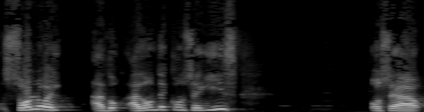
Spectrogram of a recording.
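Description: A man's voice: high-pitched, a little mellow. A man with a Salvadoran Spanish accent hosting a casual financial advice show, enthusiastic and teasing. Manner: enthusiastic, teasing, uses vos. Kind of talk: casual radio advice chat.

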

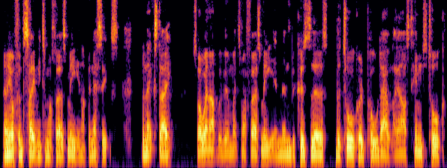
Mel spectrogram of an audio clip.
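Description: A man's voice: deep voice, steady tone, a little fast, mellow, no echo. A man, a podcast guest candidly telling his own story in casual conversation. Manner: candid, self-deprecating storyteller.

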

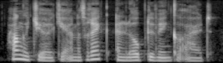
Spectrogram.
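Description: A woman narrating a short story for her podcast in a soft, intimate way, often half-whispered, with a husky voice. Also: low-pitched, a little fast. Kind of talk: scripted narration.

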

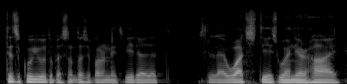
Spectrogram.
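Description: Dark-voiced man in casual podcast chat. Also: on the low side, level tone, smooth, no echo, clean studio sound. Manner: joking, slangy banter. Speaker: podcast co-host.

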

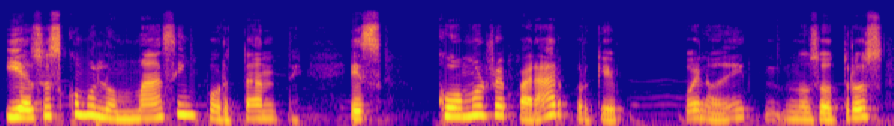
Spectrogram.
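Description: A woman's voice: medium pitch, animated, a little slow. A woman, explaining emotional regulation on a talk show and often tagging her sentences with a question. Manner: frequent tag question "¿verdad?", warm explanatory tone. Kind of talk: casual explanatory chat.

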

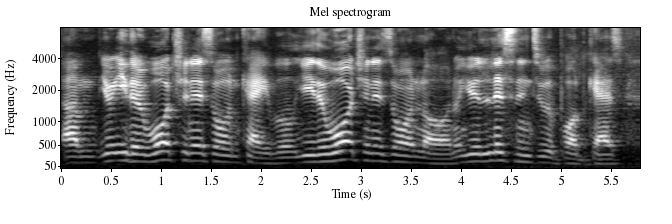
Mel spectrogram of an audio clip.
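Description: A man's voice: medium pitch, expressive, normal speed, a bit bright. A man hosting a casual panel chat, upbeat and rambling with fillers. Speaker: host.

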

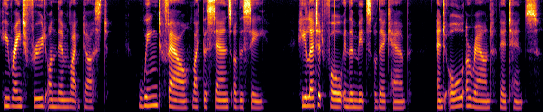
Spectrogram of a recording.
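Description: Smooth-voiced woman reading scripture. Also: fairly low pitch, steady tone, slow pace, darkish tone. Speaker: lector reading scripture at Mass.

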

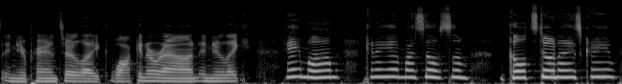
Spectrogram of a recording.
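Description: Smooth-voiced young man in casual chat. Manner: joking, animated storyteller who puts on a squeaky kid voice.

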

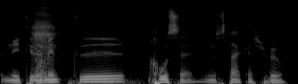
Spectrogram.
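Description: A young Portuguese man with a European accent and a low voice chats easily on a podcast, laughing often. His voice is close and dry, with no room sound. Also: normal speed, creaky, no room sound. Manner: laughs often, relaxed banter. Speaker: podcast co-host. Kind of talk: casual chat.

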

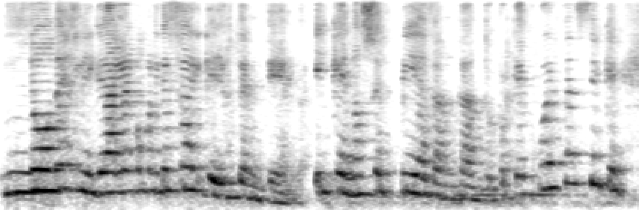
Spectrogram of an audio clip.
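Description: A woman's voice: high-pitched, brisk, slight background noise. A middle-aged woman talking casually about caring for her father, telling stories and acting out what people said. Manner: animated storyteller, acts out quotes of her father and herself. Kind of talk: casual talk sharing caregiving advice. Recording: roomy echo, a little far from the mic.

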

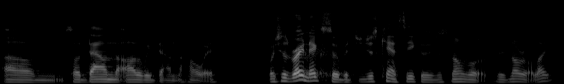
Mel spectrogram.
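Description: A man in a casual chat, excitedly recapping a horror film scene by scene, swearing often and acting out the characters' lines. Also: on the low side, fast. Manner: excitable, profane, acts out scenes. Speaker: film discussion podcast co-host.

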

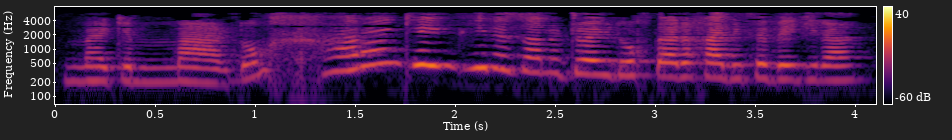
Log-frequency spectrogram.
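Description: A woman voicing a quarrelsome, mocking male clown of folk comic theater in an audiobook, talking loud and sing-song. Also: high-pitched, sing-song, lo-fi sound. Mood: scheming.

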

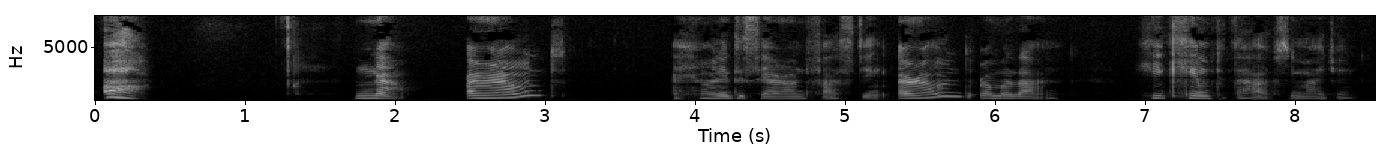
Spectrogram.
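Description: A woman's voice: medium pitch, very animated, normal speed, dry recording. A young woman telling a casual storytime, chatty and dramatic, sounding drowsy and hungover. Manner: chatty, dramatic, acts out quotes. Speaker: storyteller vlogger.

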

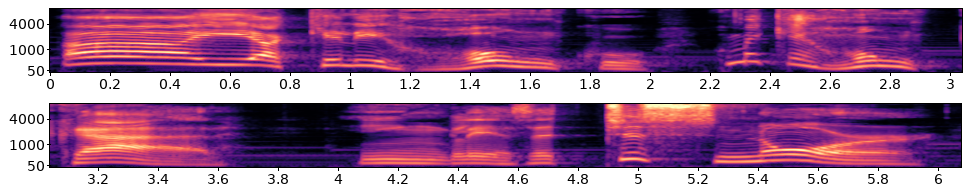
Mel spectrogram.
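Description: Lively high-voiced man teaching English. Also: soft background music. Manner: switches between chatty explanations and slow, careful model sentences; playful asides to the learners. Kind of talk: language lesson with repeat-after-me drills.

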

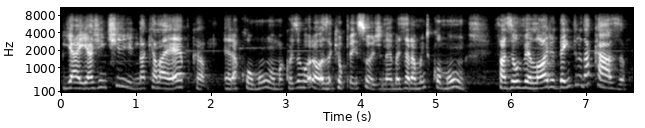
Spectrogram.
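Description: A woman, telling a personal story in casual chat, rambling and animated with many fillers. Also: medium pitch, fairly quick. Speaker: storyteller in a conversation.

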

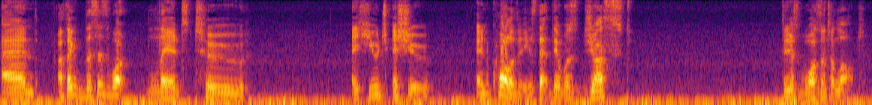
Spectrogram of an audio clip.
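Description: Male host, mid-pitched voice, casual and opinionated conversational delivery with emphatic points. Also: animated, slow pace, long pauses, low-quality recording. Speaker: show host. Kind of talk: casual opinionated chat about anime dubs.

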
